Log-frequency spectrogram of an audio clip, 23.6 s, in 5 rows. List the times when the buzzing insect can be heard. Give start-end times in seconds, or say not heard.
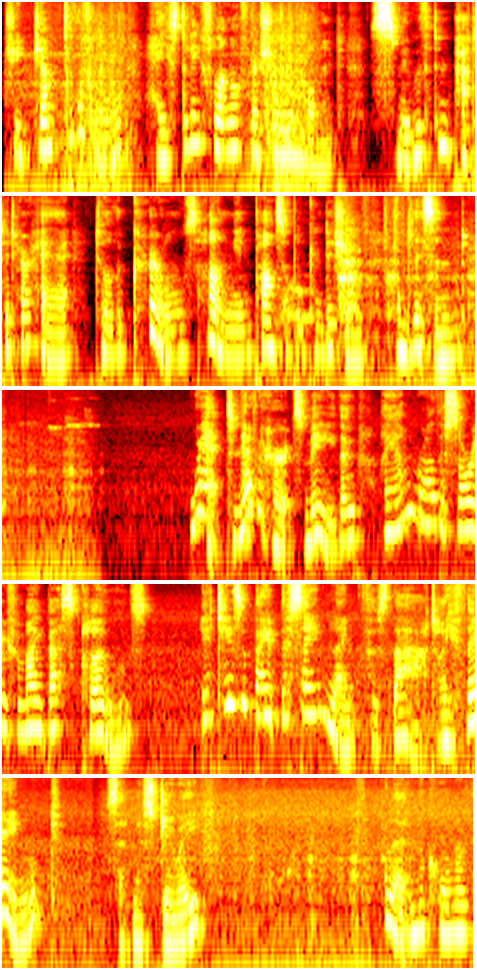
0.0-3.2.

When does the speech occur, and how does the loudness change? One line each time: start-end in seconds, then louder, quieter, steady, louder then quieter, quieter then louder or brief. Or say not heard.
0.0-9.4 steady
11.3-21.0 steady
22.7-23.5 brief.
